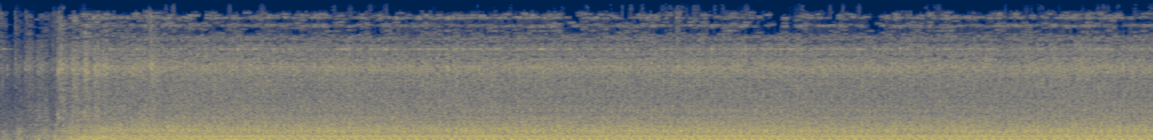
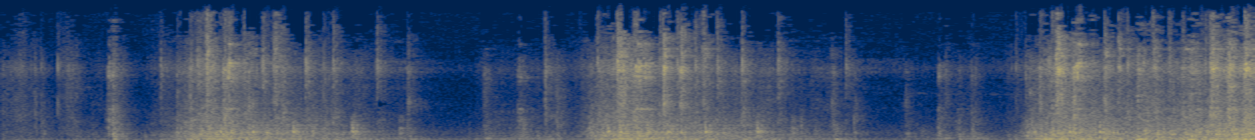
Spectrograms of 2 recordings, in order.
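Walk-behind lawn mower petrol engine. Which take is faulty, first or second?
second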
